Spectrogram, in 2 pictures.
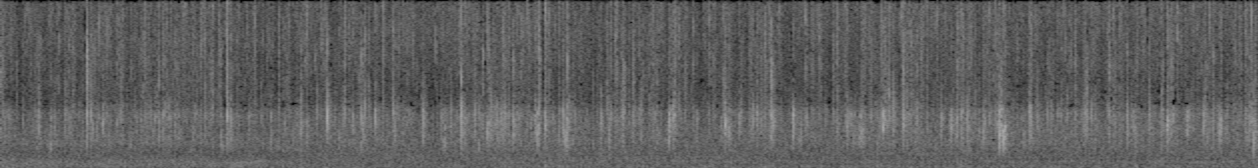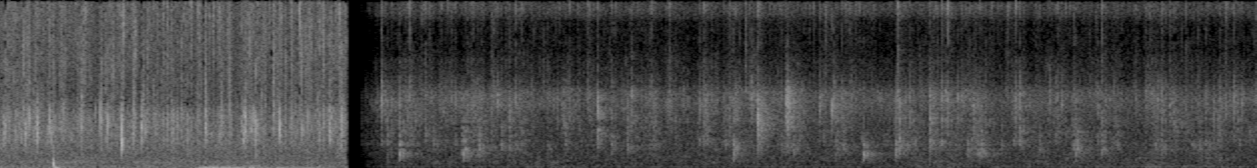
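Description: Rain falling on a street, a dense hiss full of individual drop ticks. About twelve seconds in it switches to quieter, lighter-sounding rain with sparser drop ticks.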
